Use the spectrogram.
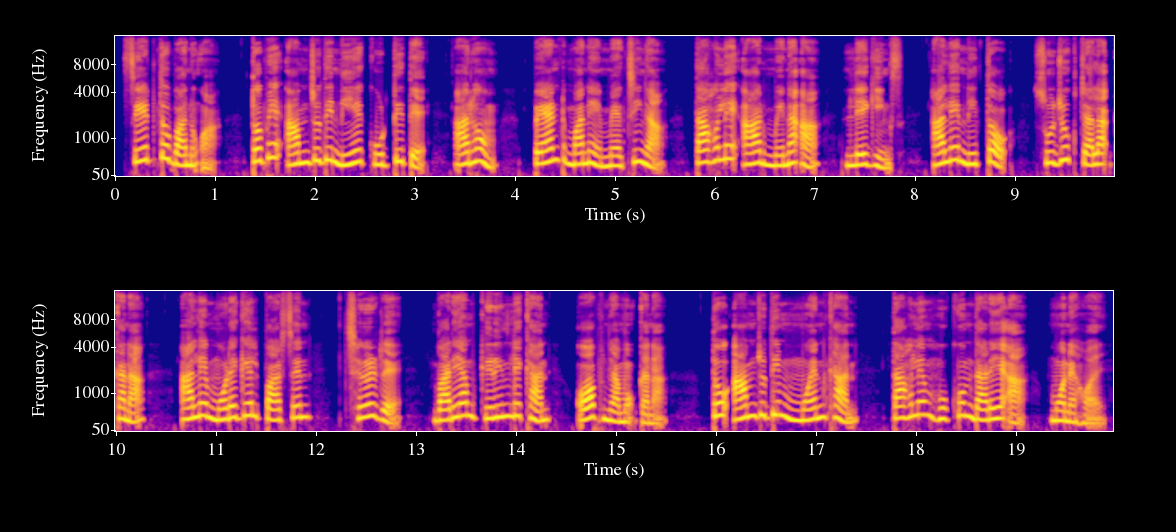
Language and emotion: Santali, neutral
